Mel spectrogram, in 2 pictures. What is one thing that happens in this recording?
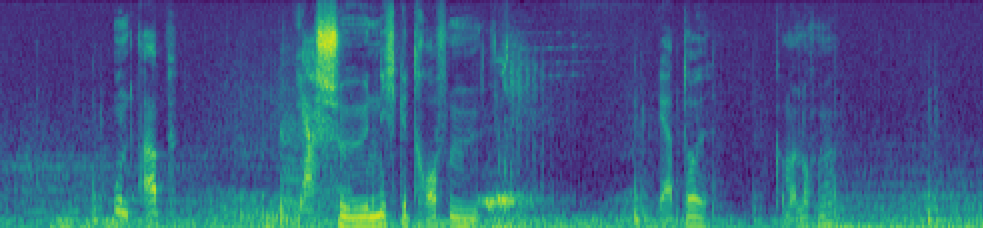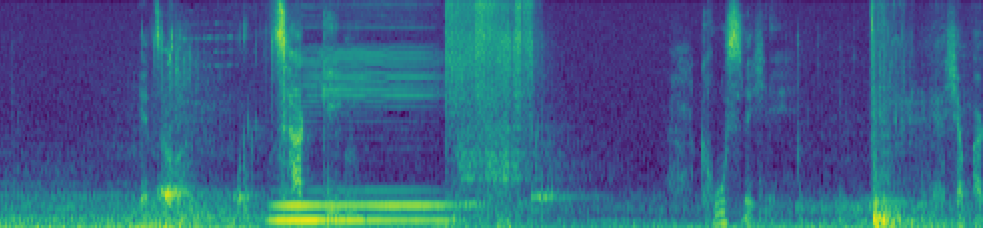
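A sci-fi gun fires with sharp electric zaps.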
